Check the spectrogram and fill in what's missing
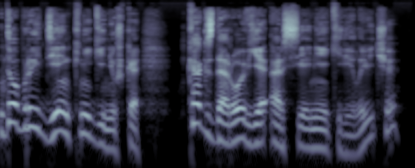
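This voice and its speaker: A man voicing an anxious older woman who tries to calm her quarrelling sister. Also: mid-range voice, moderate pace, no echo, studio quality, voice pushed up. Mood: worried. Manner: placating, polite.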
